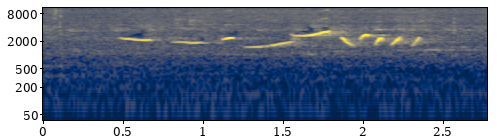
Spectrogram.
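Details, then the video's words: A pet white-rumped shama sings clear, varied wild-type whistles, switching voices continuously: a few sliding phrases and then a quick run of bright rising notes, over a low background hiss. "Chòe Lửa Hót Hay | Giọng Rừng Rất Hay Và Liên Tục Hót Đảo Giọng"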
